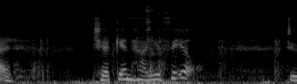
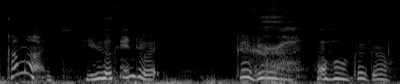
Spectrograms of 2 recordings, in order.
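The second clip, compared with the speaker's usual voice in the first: higher, coaxing praise for a pet; praising the dog; 3 semitones higher than usual. Real, not acted. Owner encouraging her sore-footed dog, coaxing praise. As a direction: cheer the tired little dog on.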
